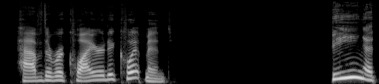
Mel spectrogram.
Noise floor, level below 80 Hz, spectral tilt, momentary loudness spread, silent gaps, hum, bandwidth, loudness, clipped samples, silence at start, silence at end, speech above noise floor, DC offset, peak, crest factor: -82 dBFS; -66 dBFS; -6.5 dB/octave; 10 LU; none; none; 18 kHz; -18 LUFS; under 0.1%; 0.2 s; 0.05 s; 65 dB; under 0.1%; -4 dBFS; 16 dB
